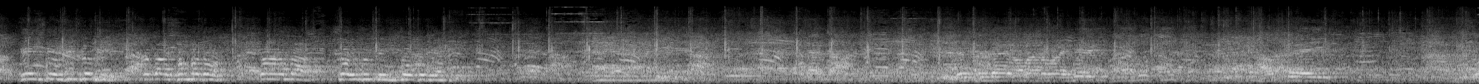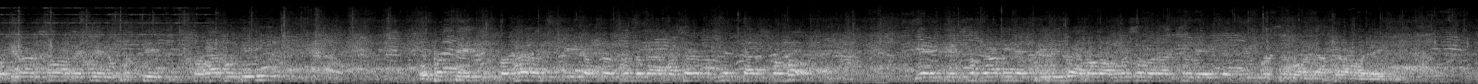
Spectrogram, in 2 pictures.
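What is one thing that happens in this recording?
A crowd murmurs and shouts in the background.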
